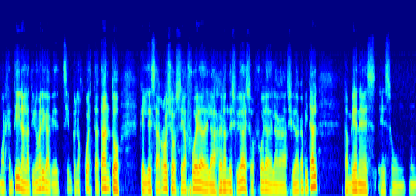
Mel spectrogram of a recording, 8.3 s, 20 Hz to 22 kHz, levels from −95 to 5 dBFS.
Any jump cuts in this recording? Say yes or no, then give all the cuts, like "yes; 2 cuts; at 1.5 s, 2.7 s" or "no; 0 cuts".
no; 0 cuts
